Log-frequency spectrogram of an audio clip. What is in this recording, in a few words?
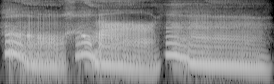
aww, phrases; Wired for Sound Pro CD; Aristosoft, Inc.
